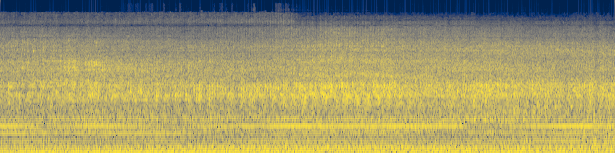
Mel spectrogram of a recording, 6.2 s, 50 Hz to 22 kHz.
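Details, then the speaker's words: Mitsubishi BD2F dozer diesel revived after two or three years sitting, idling on its own power with a steady, even low rumble and no knocks or misses; healthy idle. "just like that folks she's humming along it's two or 3 years it's R it on its own power"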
